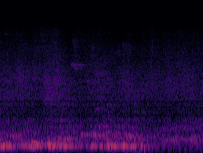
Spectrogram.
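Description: A middle-aged man speaks calmly into a microphone in an echoing hall.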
